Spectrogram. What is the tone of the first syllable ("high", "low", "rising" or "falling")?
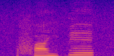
low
